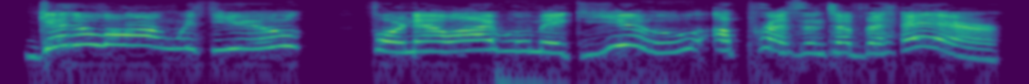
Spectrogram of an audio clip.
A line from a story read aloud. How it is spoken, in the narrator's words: The hunter, sorely against his will, called out and said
